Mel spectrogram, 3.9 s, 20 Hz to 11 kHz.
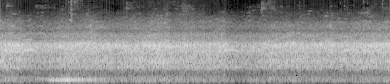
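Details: A vast wild flock of snow geese at Loess Bluffs National Wildlife Refuge, 21 February 2020, on a beautiful winter day. Countless honking voices blend into a continuous roar, with a brief low hum near the start.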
